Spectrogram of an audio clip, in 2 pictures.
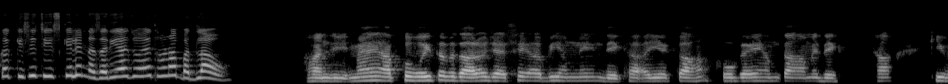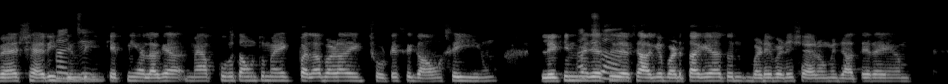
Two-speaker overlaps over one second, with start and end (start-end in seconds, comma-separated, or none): none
